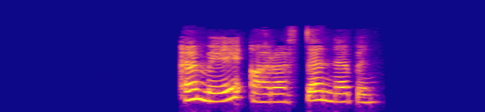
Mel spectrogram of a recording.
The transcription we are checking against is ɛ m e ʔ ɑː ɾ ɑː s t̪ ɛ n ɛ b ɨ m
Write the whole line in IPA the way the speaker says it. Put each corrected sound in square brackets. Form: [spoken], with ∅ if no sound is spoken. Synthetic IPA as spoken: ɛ m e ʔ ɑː ɾ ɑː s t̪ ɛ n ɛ b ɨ [n]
